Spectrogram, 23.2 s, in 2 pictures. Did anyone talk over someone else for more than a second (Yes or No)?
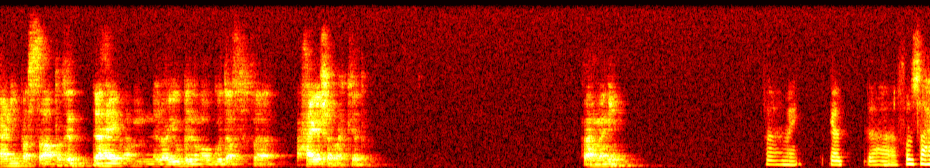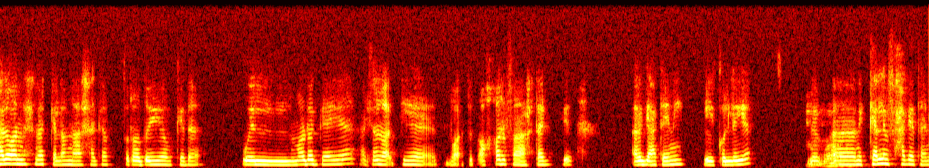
No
